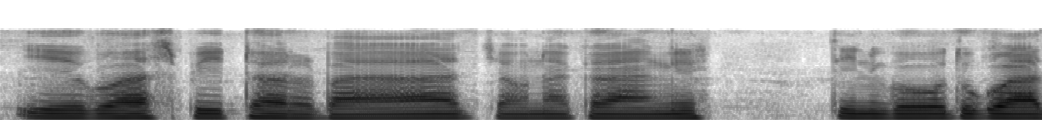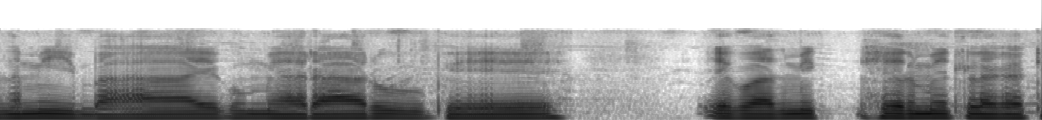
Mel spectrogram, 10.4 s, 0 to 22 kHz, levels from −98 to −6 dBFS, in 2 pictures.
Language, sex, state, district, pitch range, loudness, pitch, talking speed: Bhojpuri, male, Uttar Pradesh, Ghazipur, 110-120 Hz, -17 LUFS, 115 Hz, 120 wpm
